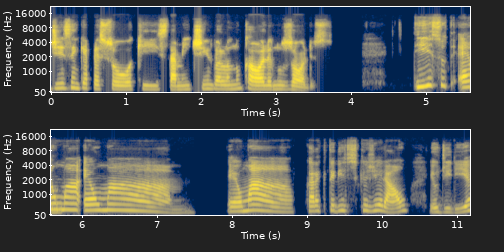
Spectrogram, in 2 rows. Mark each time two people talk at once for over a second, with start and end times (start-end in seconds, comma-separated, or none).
none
